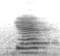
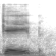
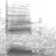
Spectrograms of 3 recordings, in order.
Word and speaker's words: Gabe: So, uh, am I pronouncing your name right? Gab. Gabri. Yeah, it's just Gabe. It's I don't know if you most people mess it up, but it's Gabe.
